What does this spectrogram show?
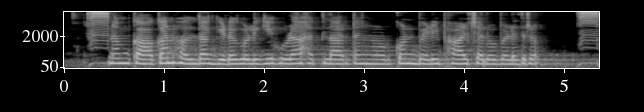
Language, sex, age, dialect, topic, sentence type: Kannada, female, 18-24, Northeastern, agriculture, statement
